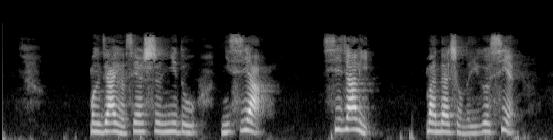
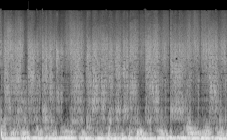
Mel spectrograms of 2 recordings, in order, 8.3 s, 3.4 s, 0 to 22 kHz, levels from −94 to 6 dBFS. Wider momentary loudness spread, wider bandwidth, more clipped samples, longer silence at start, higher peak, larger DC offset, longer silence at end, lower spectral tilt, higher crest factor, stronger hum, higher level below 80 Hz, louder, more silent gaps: first, 14 LU vs 1 LU; second, 8.4 kHz vs 16 kHz; neither; about the same, 0.05 s vs 0 s; about the same, -2 dBFS vs 0 dBFS; neither; first, 0.55 s vs 0 s; about the same, -3 dB/octave vs -4 dB/octave; first, 20 dB vs 10 dB; neither; second, -52 dBFS vs -10 dBFS; second, -19 LUFS vs -11 LUFS; neither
